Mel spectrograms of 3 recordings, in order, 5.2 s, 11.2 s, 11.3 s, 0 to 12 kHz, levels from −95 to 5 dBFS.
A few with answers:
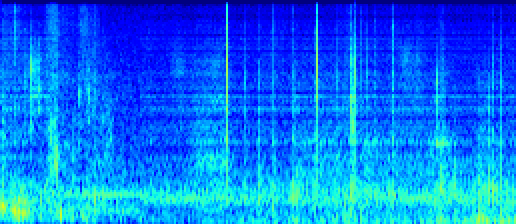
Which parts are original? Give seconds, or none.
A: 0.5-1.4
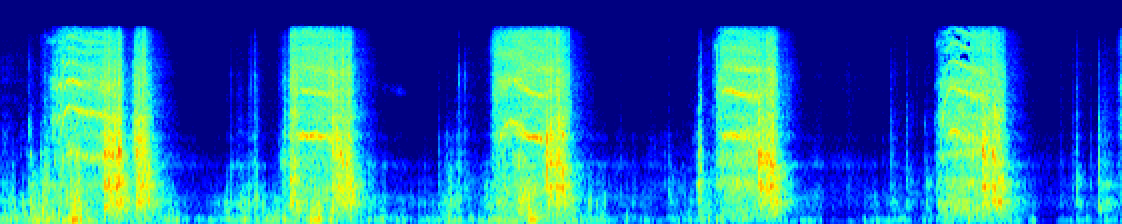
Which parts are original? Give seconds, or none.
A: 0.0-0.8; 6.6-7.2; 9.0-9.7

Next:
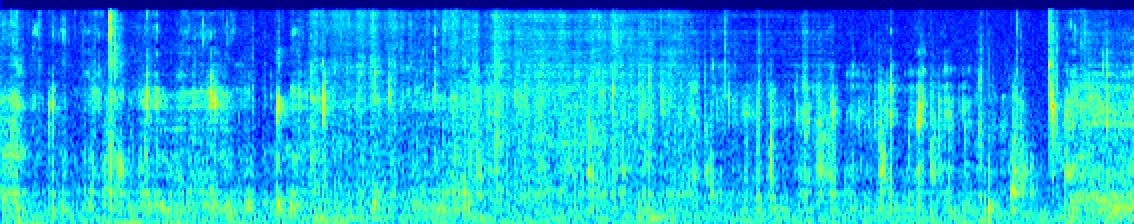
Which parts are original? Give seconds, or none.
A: 0.0-4.9; 8.3-11.3

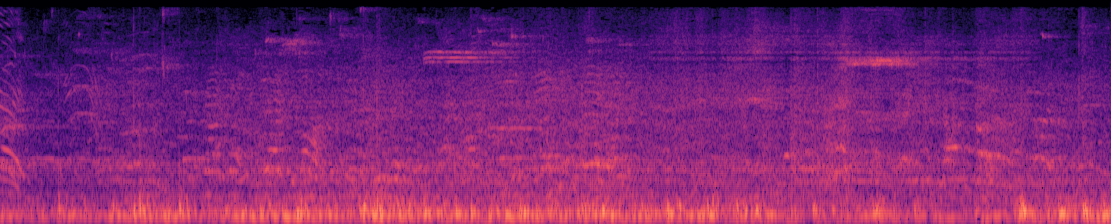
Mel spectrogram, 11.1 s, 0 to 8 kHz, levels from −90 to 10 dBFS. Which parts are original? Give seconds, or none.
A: 0.0-6.5; 10.4-11.1

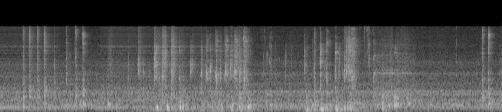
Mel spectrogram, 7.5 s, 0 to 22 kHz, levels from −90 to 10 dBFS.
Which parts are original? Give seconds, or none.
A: 0.9-1.5; 3.1-7.5

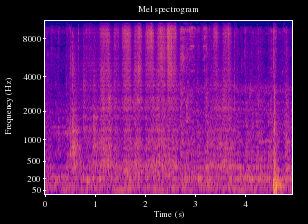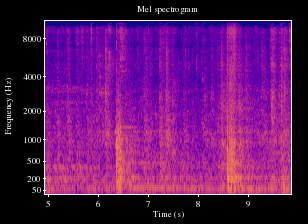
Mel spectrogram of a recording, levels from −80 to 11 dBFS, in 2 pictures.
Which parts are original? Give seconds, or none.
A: 0.0-0.5; 2.7-3.3; 3.8-8.4; 9.1-9.9

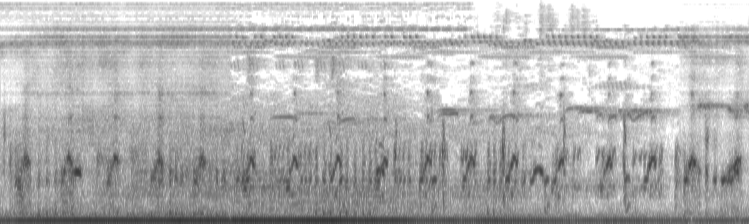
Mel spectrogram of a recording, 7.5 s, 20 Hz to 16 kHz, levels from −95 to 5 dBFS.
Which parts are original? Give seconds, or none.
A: 2.3-6.8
